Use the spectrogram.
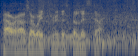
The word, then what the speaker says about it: ballista: our way through this ballista or ballast day as some might pronounce it cool got that side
